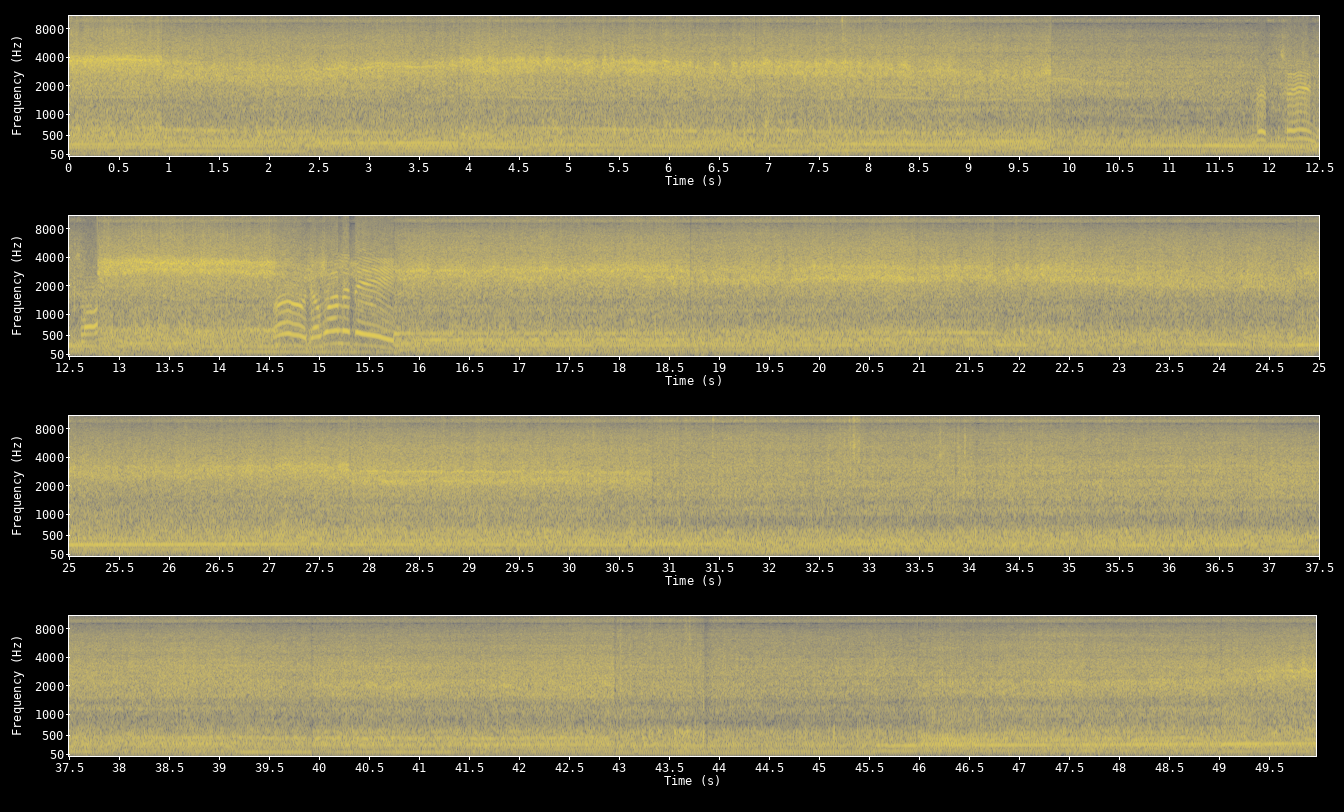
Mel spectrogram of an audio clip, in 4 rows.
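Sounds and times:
motorcycle engine running: 0.0 - 49.9
wind noise on microphone: 15.5 - 49.9.

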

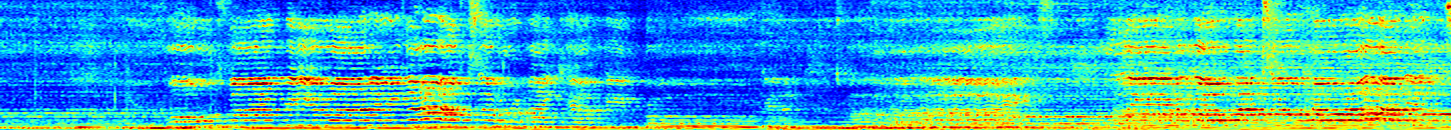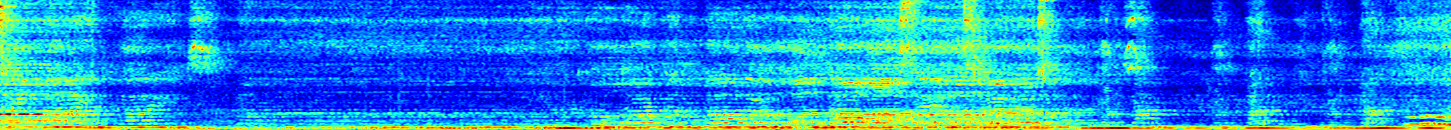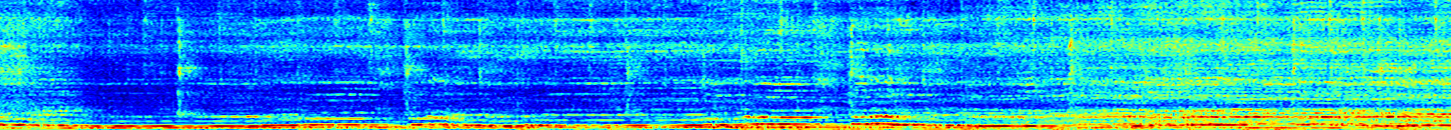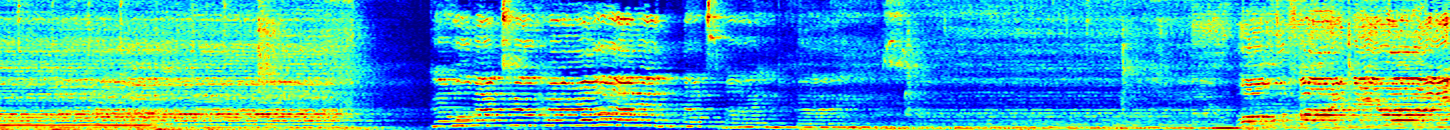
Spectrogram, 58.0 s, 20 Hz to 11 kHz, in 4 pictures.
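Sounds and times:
backing vocal harmonies: 0.0 - 58.0
female lead singing: 0.0 - 58.0
rhythmic low pulse: 16.9 - 47.4.

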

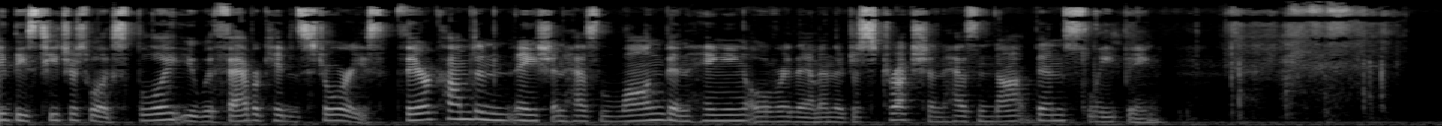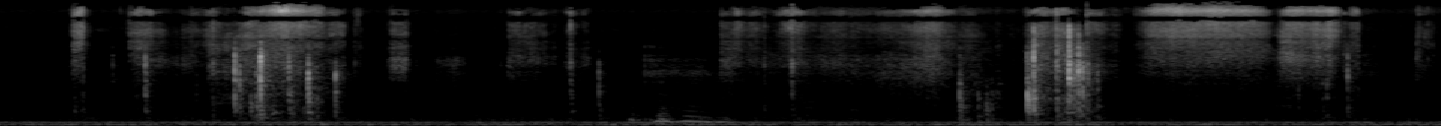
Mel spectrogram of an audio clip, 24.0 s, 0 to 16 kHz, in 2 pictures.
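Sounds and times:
low steady hum: 0.0 - 24.0
paper rustling: 9.0 - 11.8, 12.5 - 17.2, 18.0 - 24.0.

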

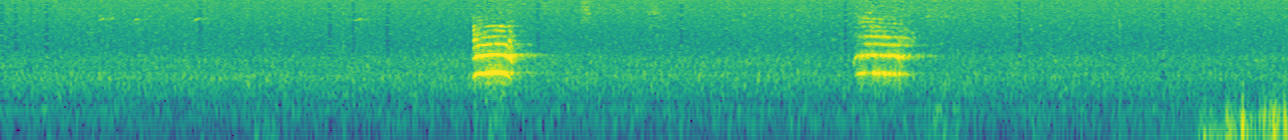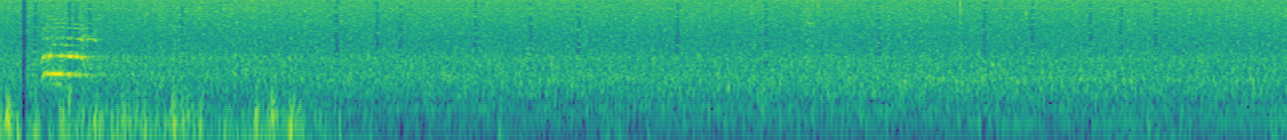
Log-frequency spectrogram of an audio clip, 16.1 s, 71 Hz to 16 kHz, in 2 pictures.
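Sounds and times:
bird honk-like call: 2.9 - 3.4, 5.3 - 5.9, 8.3 - 8.7.

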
